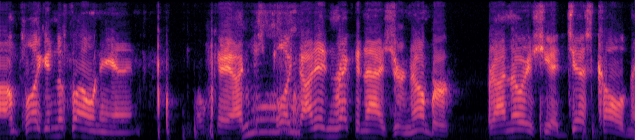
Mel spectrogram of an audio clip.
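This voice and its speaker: A man with a Louisiana accent talks at a fairly quick pace, his fairly high pitch, bright, sharp tone and lively intonation all standing out. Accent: Louisiana Southern US. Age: 60s. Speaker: eyewitness, military veteran. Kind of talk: interview, personal account.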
